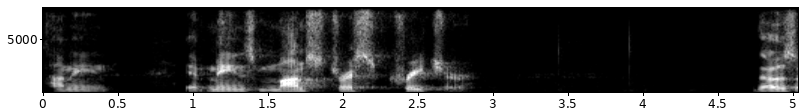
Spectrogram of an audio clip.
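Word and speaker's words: תנין: it is the act the Hebrew word is tanin is how it is pronounced tanin it means monstrous creature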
